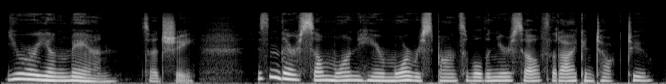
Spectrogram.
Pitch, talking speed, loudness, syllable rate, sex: 185 Hz, 190 wpm, -16 LUFS, 5.1 syllables/s, female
